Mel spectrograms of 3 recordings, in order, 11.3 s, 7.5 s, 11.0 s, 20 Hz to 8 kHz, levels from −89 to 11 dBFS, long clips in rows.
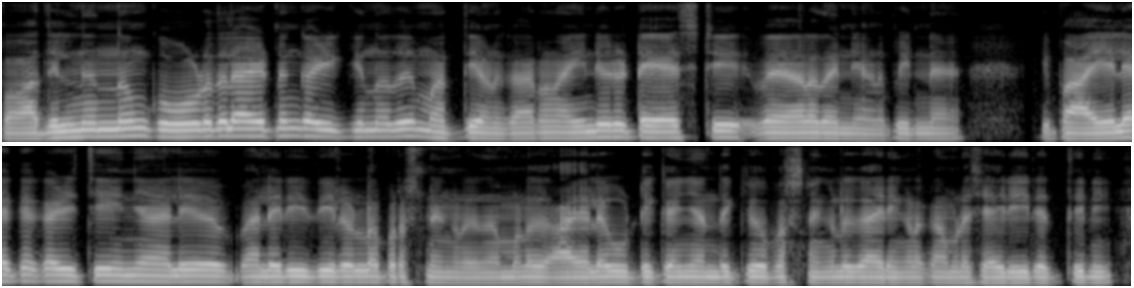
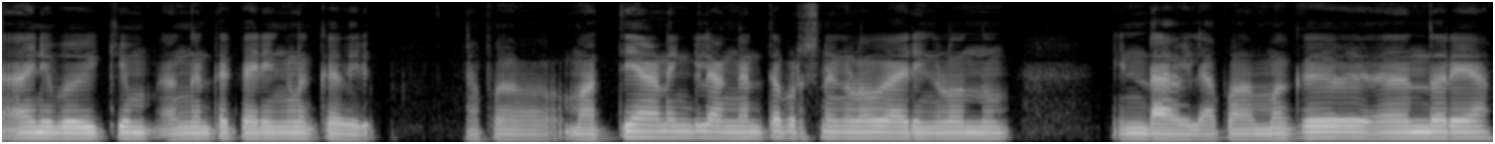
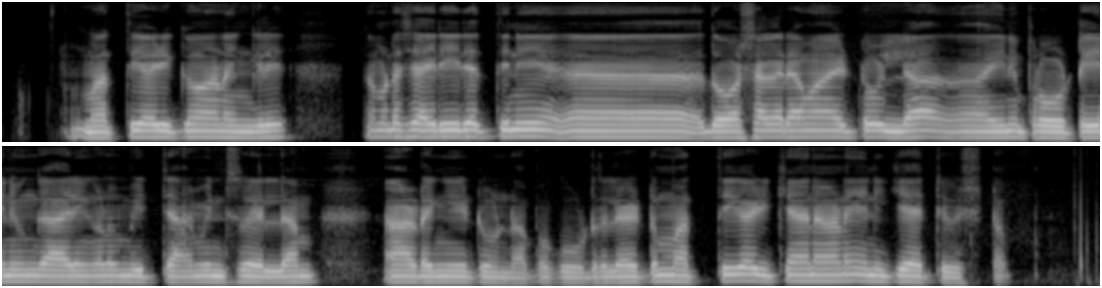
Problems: none marked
